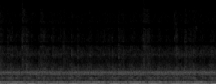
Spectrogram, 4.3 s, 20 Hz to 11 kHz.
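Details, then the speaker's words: 52-inch unknown-brand bronze hugger ceiling fan (Harbor Breeze brackets, Hunter blades, Patriot Lighting Arthur housing) on medium speed: low mains-type buzz swelling and fading about once a second; badly wobbling, out of balance, cause unclear. "This fan is actually going obnoxiously crazy. Look at that. This fan feels like it's gonna fall down the ceiling."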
